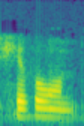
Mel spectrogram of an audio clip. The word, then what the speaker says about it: Siobhan: Uh Siobhan. Yes. The spelling of it. Um it's an Irish name and the VH is the equivalent of V in Irish. That's why it's pronounced Siobhan.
